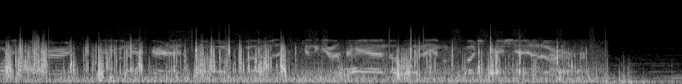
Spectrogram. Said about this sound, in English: Here's a clip of what daily supply coordination sounded like. And as a note, you can really hear how windy it is.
